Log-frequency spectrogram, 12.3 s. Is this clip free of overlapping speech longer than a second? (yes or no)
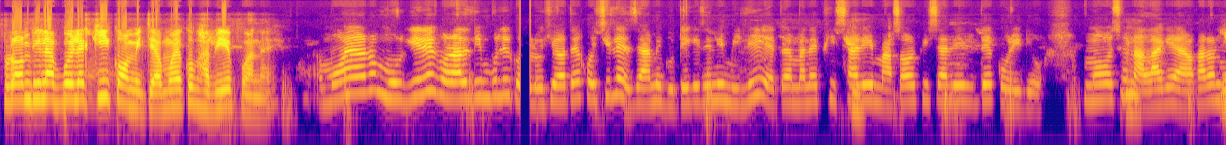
yes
